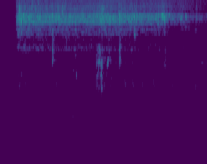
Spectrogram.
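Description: Near silence: a faint high hiss with a few soft ticks, starting about a third of a second in, as a video's soundtrack begins.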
